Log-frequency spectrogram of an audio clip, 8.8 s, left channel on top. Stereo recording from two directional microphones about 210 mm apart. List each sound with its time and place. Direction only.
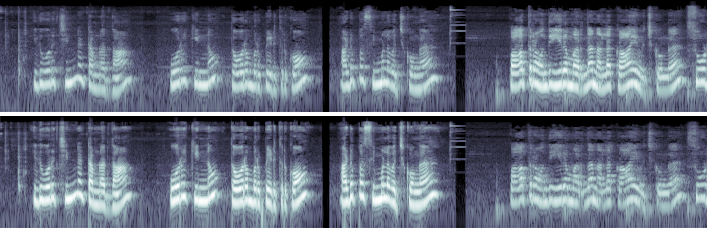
0.4 s speech: 40° right (ahead or behind)
6.3 s a woman's voice: 45° left (ahead or behind)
